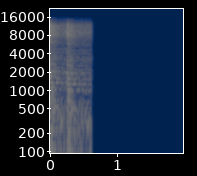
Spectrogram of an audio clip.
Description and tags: hit impact gamesound sfx game fx
fx, game, gamesound, hit, impact, sfx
